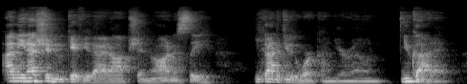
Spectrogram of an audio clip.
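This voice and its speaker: A man's voice: deep voice, animated, fairly quick, fairly bright tone, roomy sound. A man in his twenties hosting a live stream, casually chatting and reading out viewer comments with frequent laughs. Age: 20s. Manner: chatty, reads viewer names aloud, laughs often. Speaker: livestream host.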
